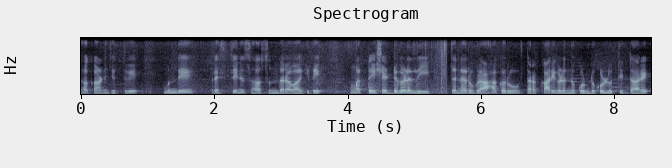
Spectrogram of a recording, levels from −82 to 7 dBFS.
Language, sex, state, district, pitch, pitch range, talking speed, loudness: Kannada, female, Karnataka, Gulbarga, 180 Hz, 170-190 Hz, 85 wpm, -21 LUFS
